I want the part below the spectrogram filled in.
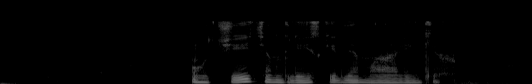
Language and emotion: Russian, neutral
